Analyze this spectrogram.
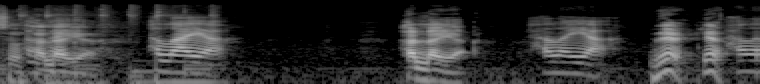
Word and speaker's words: halaya: When I was looking at recipes for ube cake, there was this ube halaya. You say ha? Ha? La? La? Ya? Ya? The stress is on the ya at the end, so halaya.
